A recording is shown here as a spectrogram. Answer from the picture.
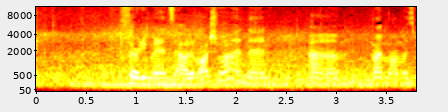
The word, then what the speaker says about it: Oshawa: So you're born in, how do you say it, Oshawa or? – Oshawa. Oshawa, yes. Mm-hmm.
